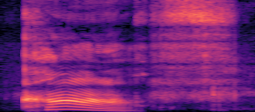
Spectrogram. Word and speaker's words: cough: So when you have GH after a short vowel and it's ending the word, it's going to take the letter F sound. So we have examples like cough, laugh, rough, tough.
